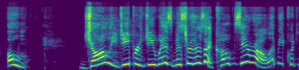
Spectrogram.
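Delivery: very high, loud golly-gee voice; wholesome 1950s kid. Pretend. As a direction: squeak it like a cartoon goody-goody.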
